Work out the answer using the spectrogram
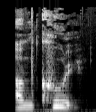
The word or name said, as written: omkuld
